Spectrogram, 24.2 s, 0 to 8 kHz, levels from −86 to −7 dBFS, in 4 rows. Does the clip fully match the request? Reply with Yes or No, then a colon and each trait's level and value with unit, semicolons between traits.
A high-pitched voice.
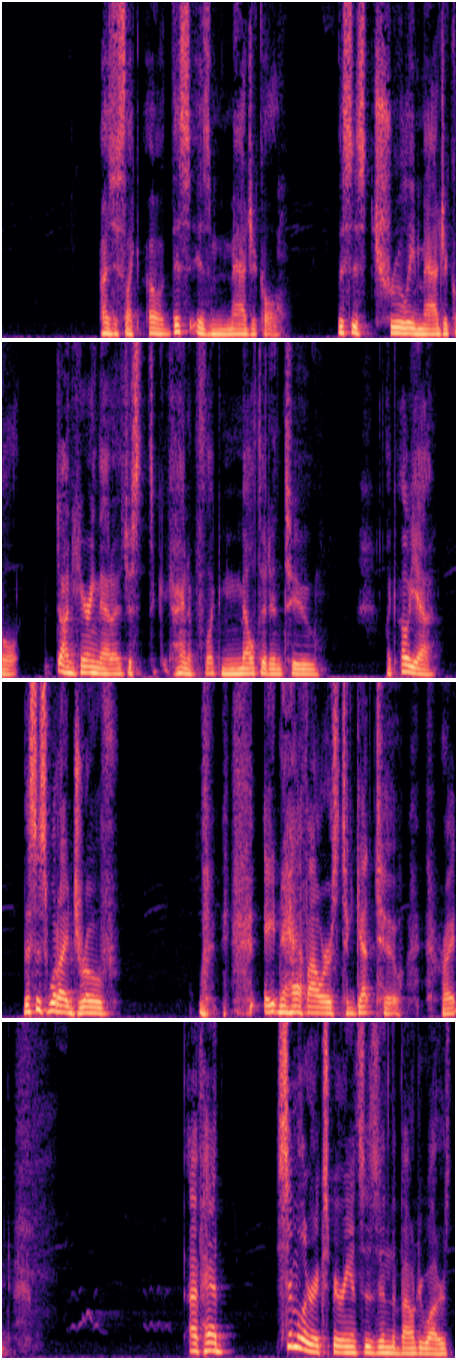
No: low, 130 Hz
